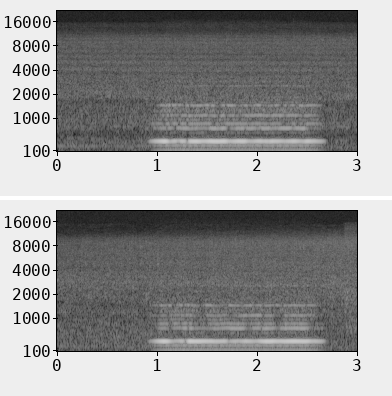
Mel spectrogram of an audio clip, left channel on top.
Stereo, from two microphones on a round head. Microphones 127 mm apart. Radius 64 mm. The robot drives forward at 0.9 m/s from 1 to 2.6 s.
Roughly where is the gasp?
No gasp in this recording.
